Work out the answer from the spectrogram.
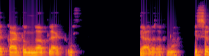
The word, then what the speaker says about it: Katunga: ये है काटूंगा प्लेटू, याद रखना। इससे 2 नदी निकलती है, एक नदी इसके बाद आएगी, काटूंगा, KATUNGA, काटूंगा प्लेट्यू, ठीक है?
